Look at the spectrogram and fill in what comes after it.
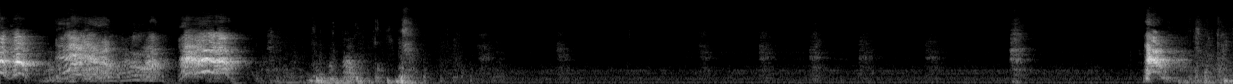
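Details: Domestic Shiba Inu barking twice in strong bursts, then low grumbling sounds, a long quiet stretch with faint clicks, and one more loud bark at the end.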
